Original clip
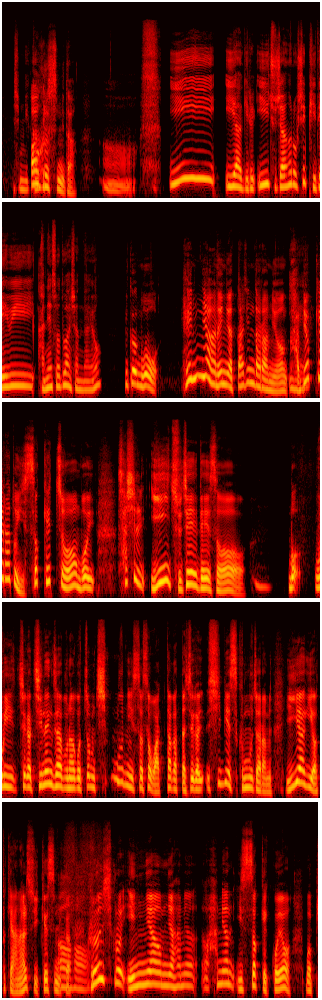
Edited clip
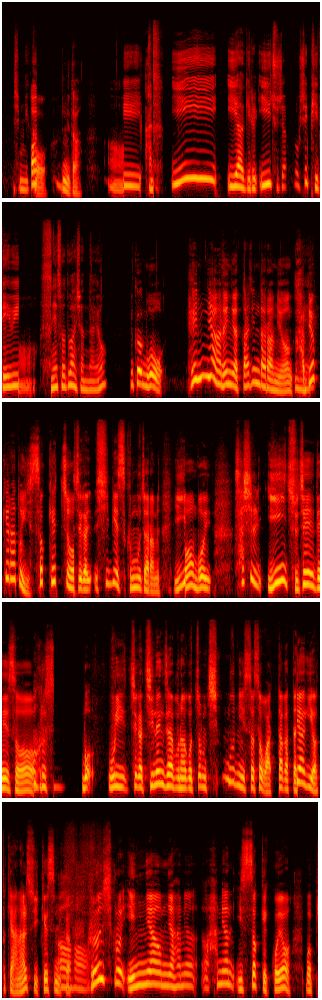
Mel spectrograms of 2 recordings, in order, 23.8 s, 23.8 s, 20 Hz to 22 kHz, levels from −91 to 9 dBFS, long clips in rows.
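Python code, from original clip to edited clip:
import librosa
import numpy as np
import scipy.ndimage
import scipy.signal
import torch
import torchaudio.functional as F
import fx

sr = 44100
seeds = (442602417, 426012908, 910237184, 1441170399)

y = fx.edit(x, sr, fx.swap(start_s=0.51, length_s=0.3, other_s=13.03, other_length_s=0.38),
    fx.swap(start_s=1.74, length_s=0.49, other_s=4.98, other_length_s=0.44),
    fx.room_tone_fill(start_s=4.11, length_s=0.35, crossfade_s=0.24),
    fx.move(start_s=17.06, length_s=1.67, to_s=10.53), tone=tone)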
